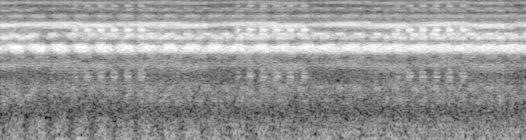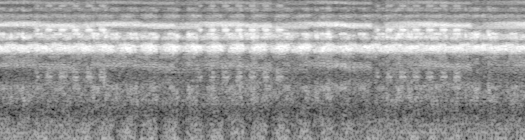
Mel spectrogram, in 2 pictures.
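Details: Autumn insects in a Japanese garden near dawn form a continuous chorus of shrill, buzzy trills, several high bands overlapping, with a softer pulsing chirp rising and fading every couple of seconds.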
